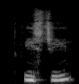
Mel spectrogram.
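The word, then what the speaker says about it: Est Gee: Yeah, so moving on, we got Est G. Is that how you say it? – East G. Yeah, East G.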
